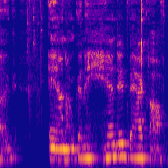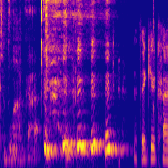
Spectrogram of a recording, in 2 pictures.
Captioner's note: laughs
